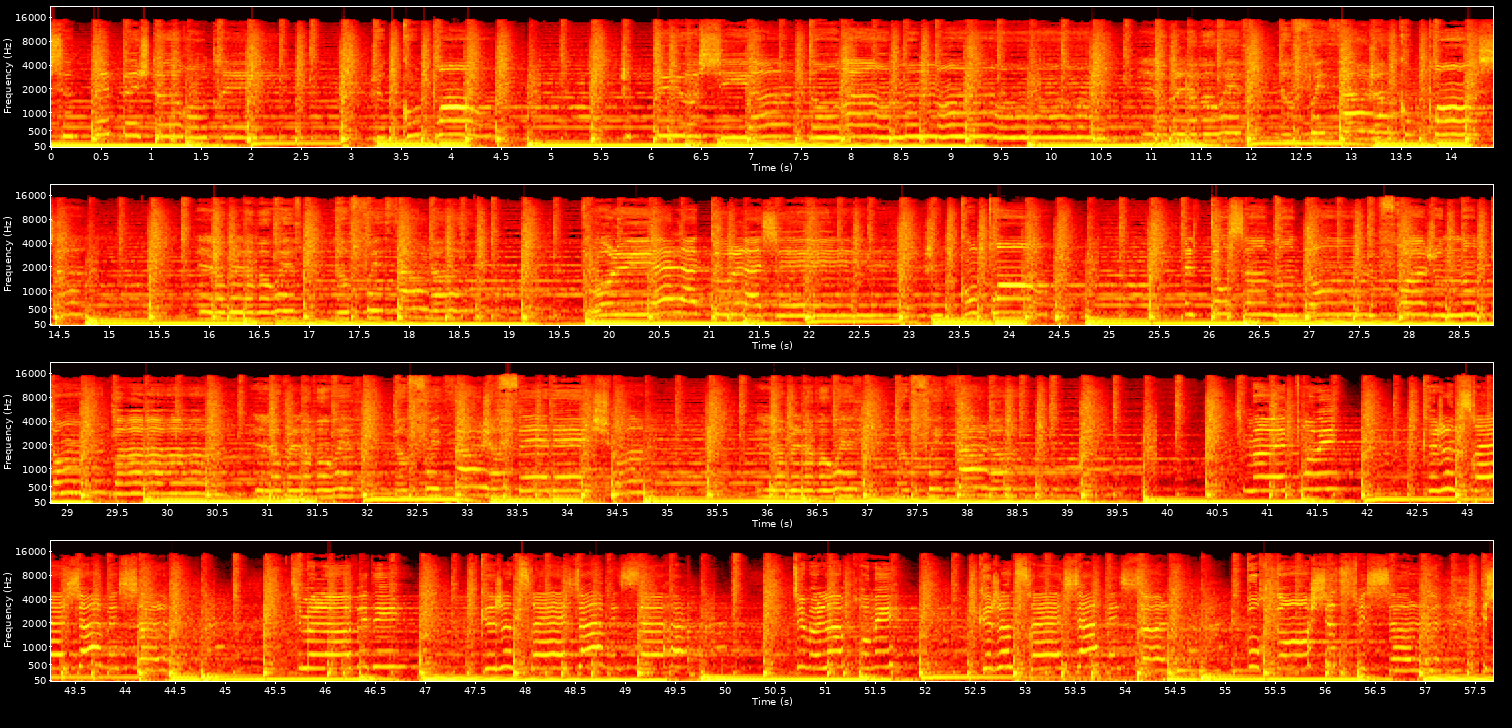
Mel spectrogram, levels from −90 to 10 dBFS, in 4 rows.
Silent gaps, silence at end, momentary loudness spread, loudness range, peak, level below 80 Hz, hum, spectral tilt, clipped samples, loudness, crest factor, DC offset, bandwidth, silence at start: none; 0 s; 5 LU; 2 LU; 0 dBFS; -16 dBFS; none; -3.5 dB/octave; under 0.1%; -12 LUFS; 12 dB; under 0.1%; 16 kHz; 0 s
